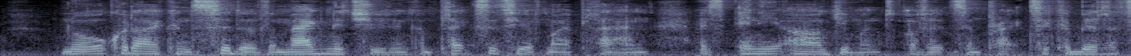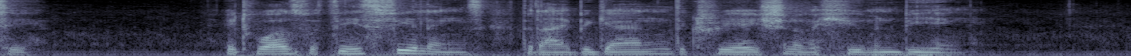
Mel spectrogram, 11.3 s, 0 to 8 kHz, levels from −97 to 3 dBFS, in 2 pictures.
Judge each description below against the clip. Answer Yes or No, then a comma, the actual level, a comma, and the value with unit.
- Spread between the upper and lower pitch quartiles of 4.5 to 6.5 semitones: No, narrow, 2.6 semitones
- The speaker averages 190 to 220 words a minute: No, average, 165 wpm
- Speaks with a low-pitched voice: Yes, low, 115 Hz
